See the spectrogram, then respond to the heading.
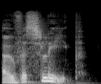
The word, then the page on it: oversleep: British English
